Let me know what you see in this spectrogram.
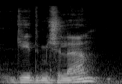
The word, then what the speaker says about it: Guide Michelin: Och de hade en restaurang som hade en stjärna i Guide Michelin. Är det rätt uttal? – Ja.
